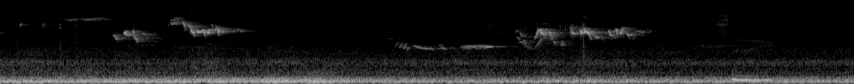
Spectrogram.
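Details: During the dawn chorus, a European robin sings from a hawthorn in a hedgerow to the right: short, high, wobbly and watery phrases with pauses. A lower blackbird phrase joins in over a steady low rumble.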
